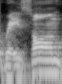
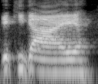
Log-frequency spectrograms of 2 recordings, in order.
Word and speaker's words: ikigai: japanese call it your rezon they are correct me i said it wrong uh the japanese call it ikigai uh spiritual people and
